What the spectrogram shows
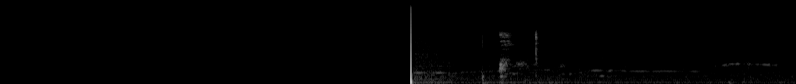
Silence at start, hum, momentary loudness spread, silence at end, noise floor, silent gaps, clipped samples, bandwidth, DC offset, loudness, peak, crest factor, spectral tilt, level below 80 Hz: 5 s; 50 Hz at -65 dBFS; 28 LU; 2.95 s; -66 dBFS; none; under 0.1%; 16.5 kHz; under 0.1%; -34 LUFS; -4 dBFS; 40 dB; -6 dB/octave; -54 dBFS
